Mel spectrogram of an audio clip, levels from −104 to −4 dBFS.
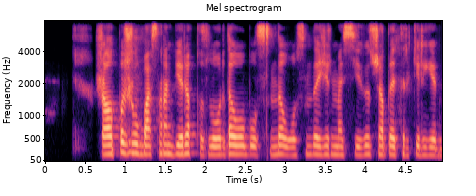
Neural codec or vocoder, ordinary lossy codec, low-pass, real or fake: codec, 16 kHz, 4 kbps, X-Codec, HuBERT features, trained on balanced general audio; none; 7.2 kHz; fake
